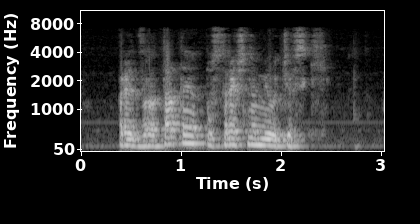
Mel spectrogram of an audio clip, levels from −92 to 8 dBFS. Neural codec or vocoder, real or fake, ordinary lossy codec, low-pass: none; real; AAC, 64 kbps; 7.2 kHz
